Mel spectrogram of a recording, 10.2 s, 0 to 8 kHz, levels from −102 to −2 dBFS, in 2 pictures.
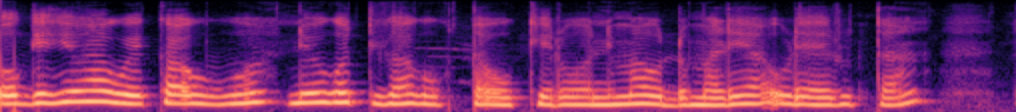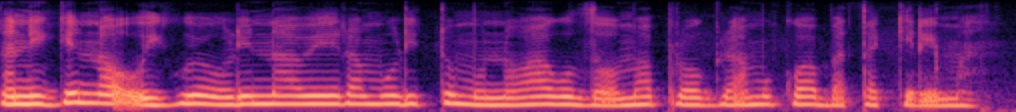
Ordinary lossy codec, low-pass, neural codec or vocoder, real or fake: none; none; none; real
